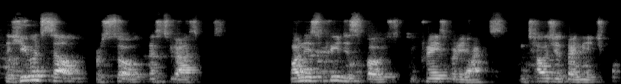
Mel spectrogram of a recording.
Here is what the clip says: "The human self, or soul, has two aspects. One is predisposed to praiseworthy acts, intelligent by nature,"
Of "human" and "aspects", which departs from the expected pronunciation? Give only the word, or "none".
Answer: aspects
